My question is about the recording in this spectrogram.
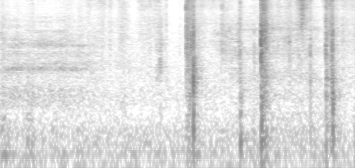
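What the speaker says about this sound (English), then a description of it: "So one more split of the deck." A tarot deck is split and shuffled by hand, soft riffling followed by several sharp, quick card snaps and flutters close by in a quiet room.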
